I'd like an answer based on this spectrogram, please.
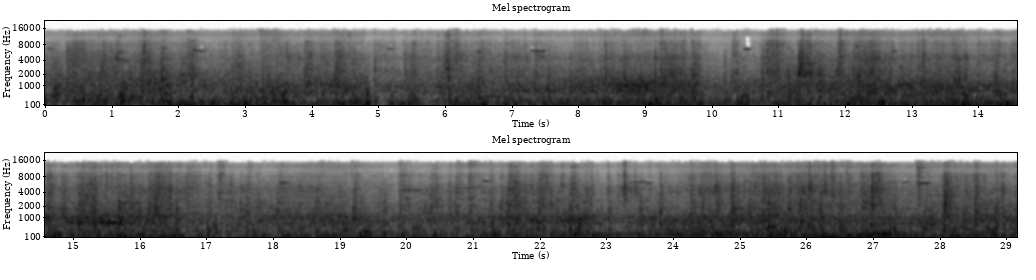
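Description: Union Pacific freight train's tank cars and boxcars rolling past, wheels rumbling and clicking over the rail joints. A low steady hum joins in for the last several seconds.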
